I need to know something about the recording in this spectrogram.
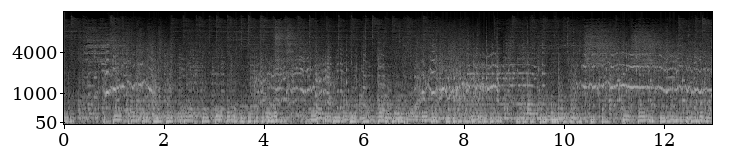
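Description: Live electric jazz-funk improvisation: trumpet and electric guitar playing wavering lead lines over bass guitar and a busy drum kit.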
